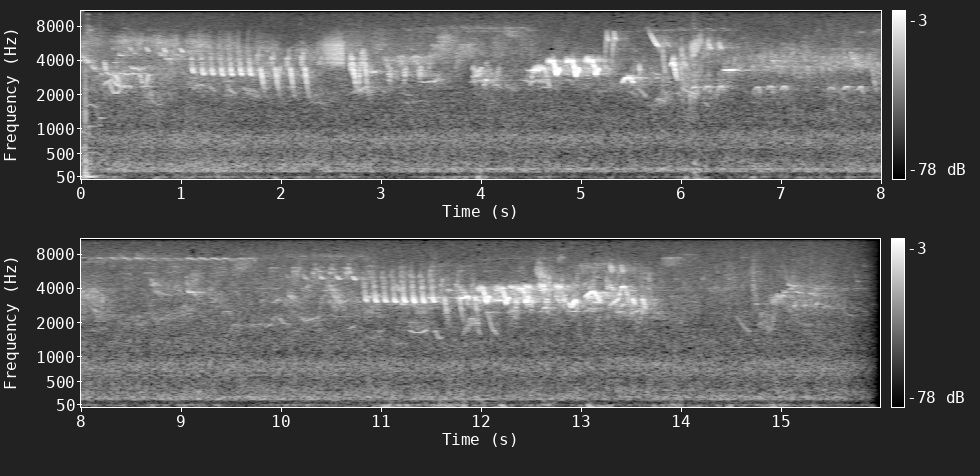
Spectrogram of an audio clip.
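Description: Small songbirds chirping and singing in quick repeated trills over a faint steady background noise. The sound cuts off just before the end.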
